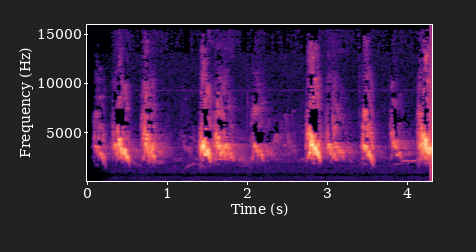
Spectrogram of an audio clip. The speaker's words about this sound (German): Hör mal, wie die Vögel im Garten zwitschern. Tirili, chip, chip. Chip, chip, macht der Spatz.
